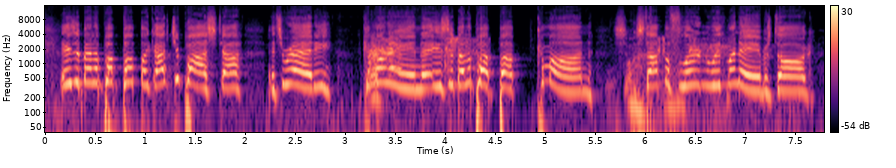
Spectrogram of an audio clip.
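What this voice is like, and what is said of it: Put-on Italian accent. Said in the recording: “Do you say it with an accent, kind of, you know, the Italian? ... Why you got to do the Italian? ... accent? ... Dog become Italian?”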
